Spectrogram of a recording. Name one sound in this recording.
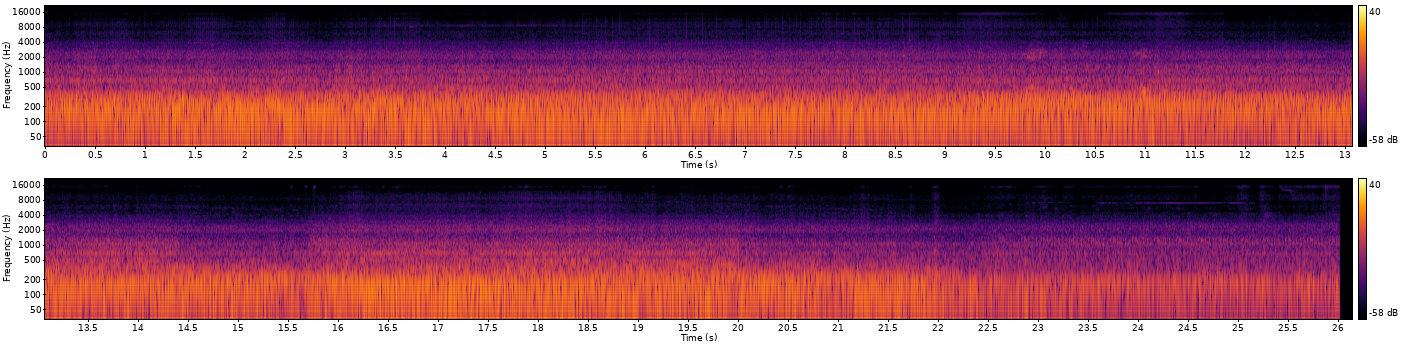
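A bus engine hums and rumbles steadily while driving.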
